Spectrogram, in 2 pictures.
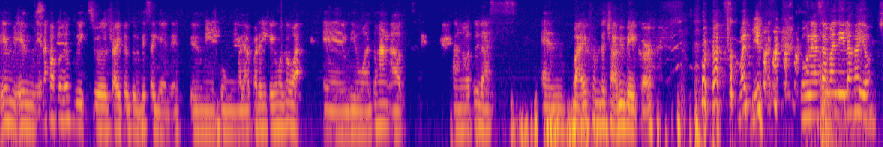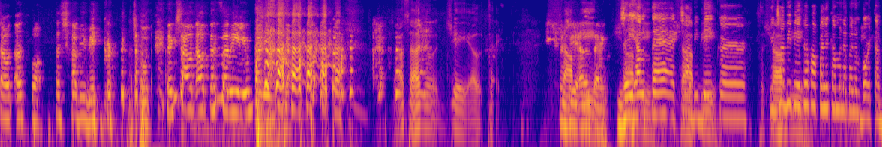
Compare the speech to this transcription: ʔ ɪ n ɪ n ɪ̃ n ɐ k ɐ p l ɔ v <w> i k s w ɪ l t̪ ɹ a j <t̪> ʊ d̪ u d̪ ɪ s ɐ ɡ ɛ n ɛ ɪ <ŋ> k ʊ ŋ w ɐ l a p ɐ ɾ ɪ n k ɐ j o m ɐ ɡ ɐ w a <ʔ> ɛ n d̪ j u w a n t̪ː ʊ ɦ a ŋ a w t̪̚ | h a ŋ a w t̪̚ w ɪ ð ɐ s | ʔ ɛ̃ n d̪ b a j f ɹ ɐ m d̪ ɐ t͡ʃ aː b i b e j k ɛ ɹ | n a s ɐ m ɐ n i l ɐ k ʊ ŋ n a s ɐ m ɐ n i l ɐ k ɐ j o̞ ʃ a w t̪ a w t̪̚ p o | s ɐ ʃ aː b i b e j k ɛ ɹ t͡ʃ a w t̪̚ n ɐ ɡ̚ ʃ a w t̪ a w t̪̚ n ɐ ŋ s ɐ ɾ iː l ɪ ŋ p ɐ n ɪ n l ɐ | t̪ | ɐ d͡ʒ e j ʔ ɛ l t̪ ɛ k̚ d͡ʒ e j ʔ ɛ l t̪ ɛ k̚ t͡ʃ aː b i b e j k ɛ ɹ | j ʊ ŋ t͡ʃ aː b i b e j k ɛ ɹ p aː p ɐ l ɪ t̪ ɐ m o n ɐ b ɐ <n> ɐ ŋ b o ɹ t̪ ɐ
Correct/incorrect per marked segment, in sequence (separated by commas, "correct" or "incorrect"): correct, correct, incorrect, correct, correct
